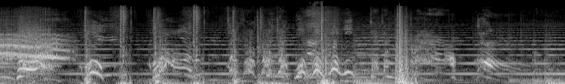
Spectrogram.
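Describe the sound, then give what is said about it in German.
Punches landing in a German radio drama, several heavy thuds and whacks scattered among agitated, shouting voices. “Bitte nicht nochmal schlagen, Multiman!”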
